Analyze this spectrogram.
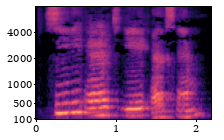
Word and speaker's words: chasm: C-H-A-S-M. Proper pronunciation in phonetics.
